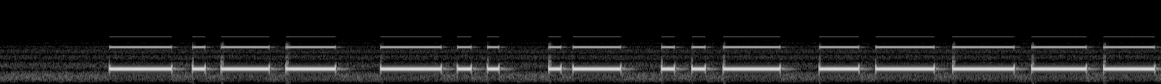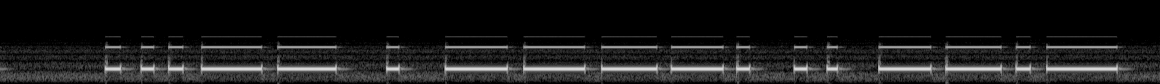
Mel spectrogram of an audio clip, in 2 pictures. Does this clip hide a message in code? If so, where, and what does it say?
Yes: Morse code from 1.0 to 22.8 s, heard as a keyed tone, hand-sent with a straight key, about 8 wpm, 730 Hz, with room echo. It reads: YDAU0 3E9IQ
